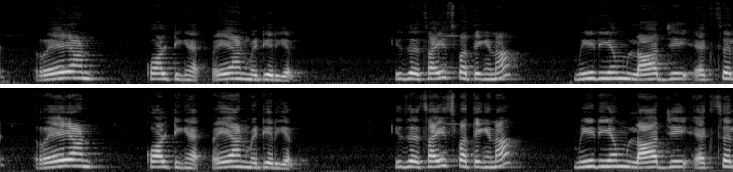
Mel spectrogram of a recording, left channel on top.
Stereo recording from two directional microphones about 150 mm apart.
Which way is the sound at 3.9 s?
40° right (ahead or behind).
